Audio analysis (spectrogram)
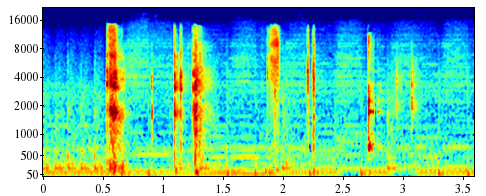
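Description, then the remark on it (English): Beers cracked open and poured, one a King Kolsch from Black Flag Brewing Company in Columbia, Maryland: a handful of sharp metallic clicks and brief fizzing bursts at uneven intervals, moderately loud, over a faint steady low hum with no talking. “Got to get the pour sound in there for sure.”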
